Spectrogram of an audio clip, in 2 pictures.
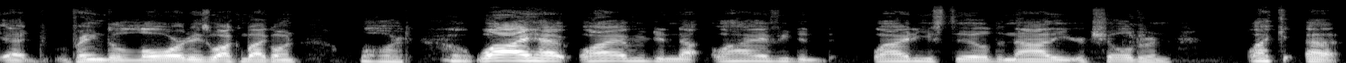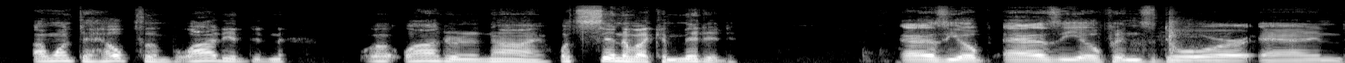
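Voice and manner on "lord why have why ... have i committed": halting, faltering voice. Voicing a character walking by, praying to the Lord: quiet praying voice. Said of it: "it seems to be quietly praying".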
